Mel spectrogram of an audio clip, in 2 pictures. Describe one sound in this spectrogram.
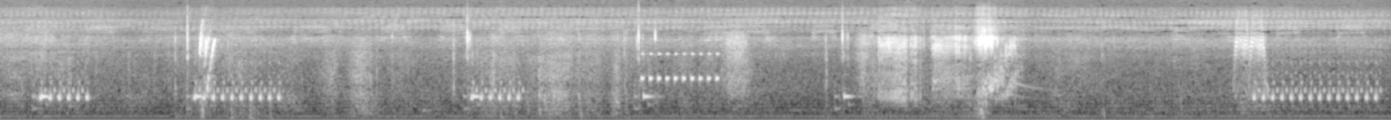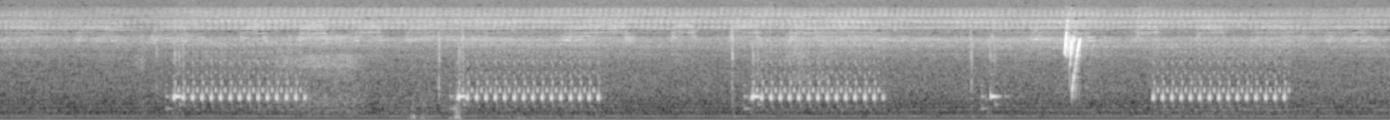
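Quick electronic blips chatter in short bursts as game dialogue text scrolls.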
